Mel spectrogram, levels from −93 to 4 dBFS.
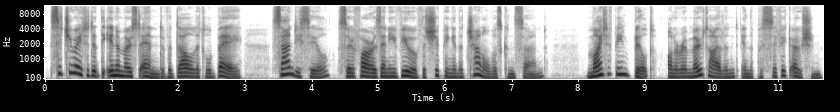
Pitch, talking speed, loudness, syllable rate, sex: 185 Hz, 175 wpm, -18 LUFS, 5.3 syllables/s, female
